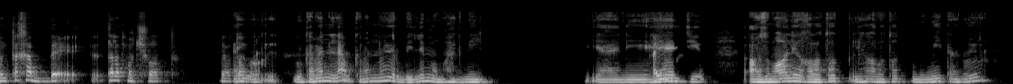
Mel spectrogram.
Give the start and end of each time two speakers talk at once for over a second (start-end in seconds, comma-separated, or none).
none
